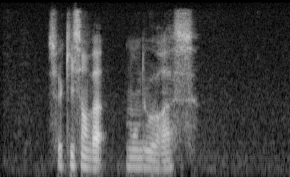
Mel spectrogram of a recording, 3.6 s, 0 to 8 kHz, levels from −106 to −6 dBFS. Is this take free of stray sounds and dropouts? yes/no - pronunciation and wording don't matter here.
yes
